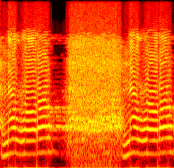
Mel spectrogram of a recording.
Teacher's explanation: نون باریک، وا پر اور نرمی کے ساتھ، اور را کو پر پڑھیں گے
